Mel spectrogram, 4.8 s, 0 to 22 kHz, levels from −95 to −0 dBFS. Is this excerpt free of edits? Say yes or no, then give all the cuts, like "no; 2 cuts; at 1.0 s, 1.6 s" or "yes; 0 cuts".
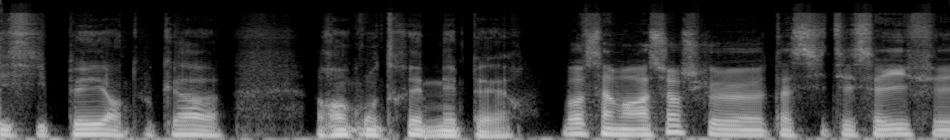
no; 1 cut; at 2.1 s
